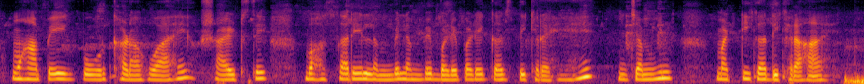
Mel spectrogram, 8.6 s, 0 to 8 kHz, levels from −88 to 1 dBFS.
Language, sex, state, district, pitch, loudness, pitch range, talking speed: Hindi, female, Bihar, Gopalganj, 180 Hz, -17 LUFS, 170-195 Hz, 160 wpm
